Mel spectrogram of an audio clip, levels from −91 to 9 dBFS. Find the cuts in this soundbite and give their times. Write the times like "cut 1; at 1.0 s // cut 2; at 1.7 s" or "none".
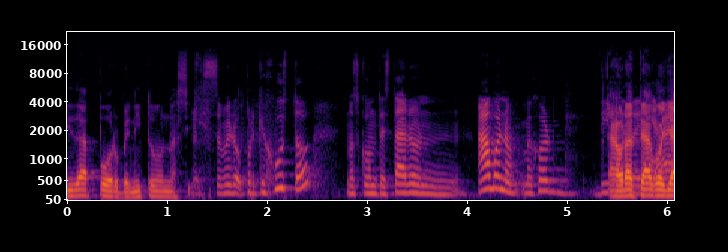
none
